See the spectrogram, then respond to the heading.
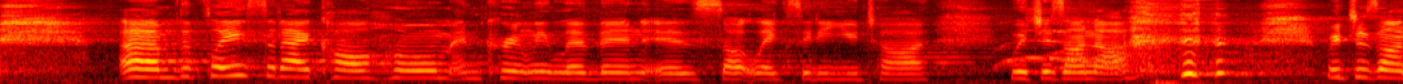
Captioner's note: cheers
